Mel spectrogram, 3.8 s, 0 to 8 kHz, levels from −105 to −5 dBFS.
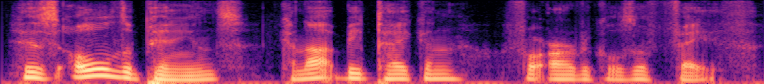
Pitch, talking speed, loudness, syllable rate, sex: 125 Hz, 155 wpm, -19 LUFS, 4.8 syllables/s, male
